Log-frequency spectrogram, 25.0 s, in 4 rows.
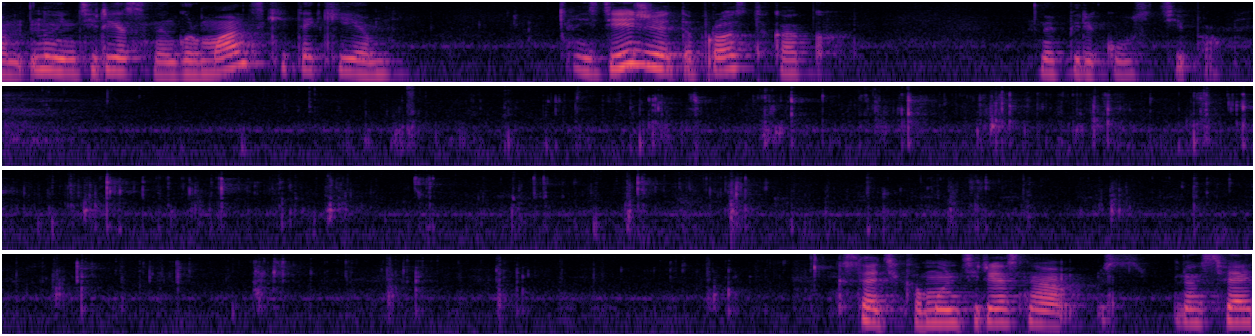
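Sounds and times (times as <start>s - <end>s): person chewing food: 2.4s - 2.8s, 6.3s - 23.0s.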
